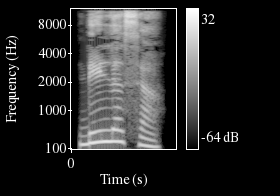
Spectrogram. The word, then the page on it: ಡಿಳ್ಳೈಸು: Kannada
